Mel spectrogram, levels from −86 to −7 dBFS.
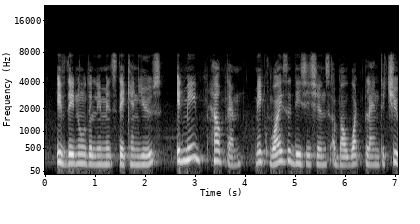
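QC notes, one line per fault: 2.37 s, compressed frames skipped: the sound jumps forward by roughly 70 ms, about three frames' worth, which fits a 20 ms frame size.
4.21–4.26 s, compressed frames skipped: same thing again, a smaller jump of around 40 ms, so a couple of frames missing or rejected by the decoder. It's another hiccup where the audio lurches ahead.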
